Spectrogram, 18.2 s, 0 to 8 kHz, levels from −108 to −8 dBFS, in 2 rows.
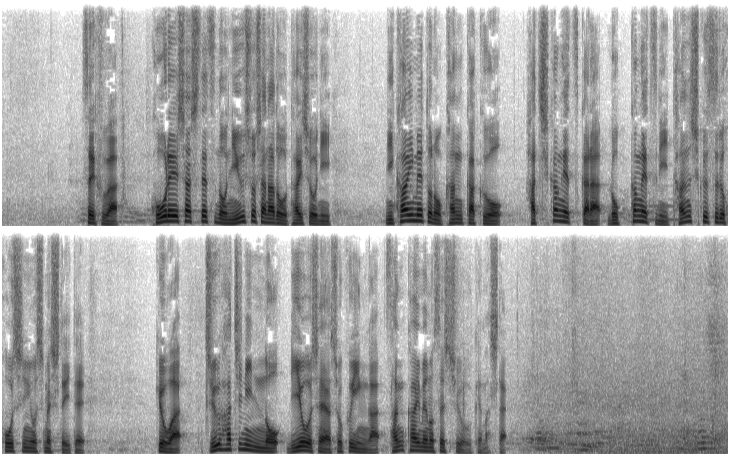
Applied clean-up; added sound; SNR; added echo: none; none; none; none.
